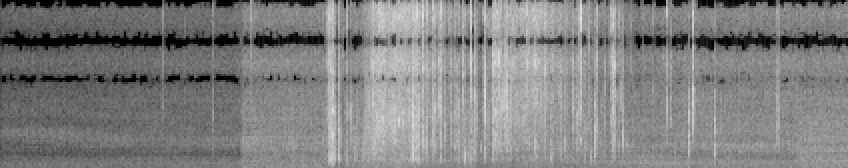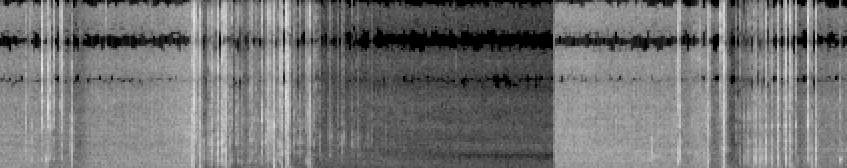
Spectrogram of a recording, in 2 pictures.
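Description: A car tyre rolling slowly over hard plastic toys, crushing them: many sharp cracks and snaps of breaking plastic over the low running of the car's engine. The crushing comes in two long spells with a quieter gap about three-quarters of the way through.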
